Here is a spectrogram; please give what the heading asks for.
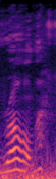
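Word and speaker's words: Rhome: Now, interestingly enough, about 2 miles away from here, there's a town called Rome. It's spelled R-H-O-M-E.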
